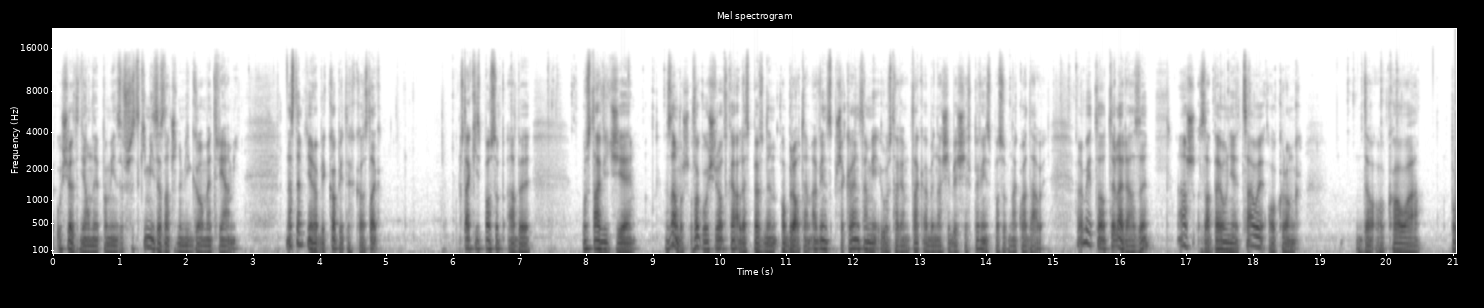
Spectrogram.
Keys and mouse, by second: 7.4 shift+d, 7.6 middle click, 15.2 shift+d, 17.7 shift+d, 20.0 shift+d.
